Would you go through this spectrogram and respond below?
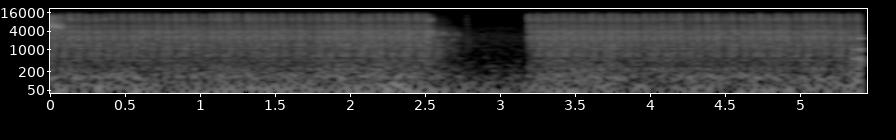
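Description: Blast rifle fire in the sci-fi shooter Defiance: continuous rapid automatic bursts, loud and dense, with a brief pause midway before the firing resumes.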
